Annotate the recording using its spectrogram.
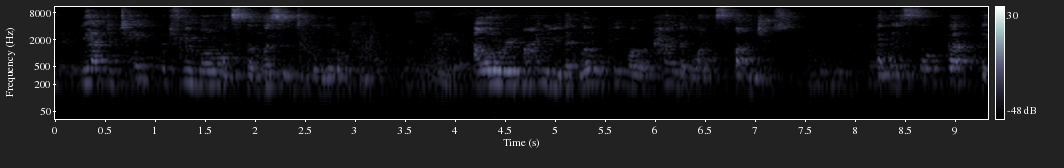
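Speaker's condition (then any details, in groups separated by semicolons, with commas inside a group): No condition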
